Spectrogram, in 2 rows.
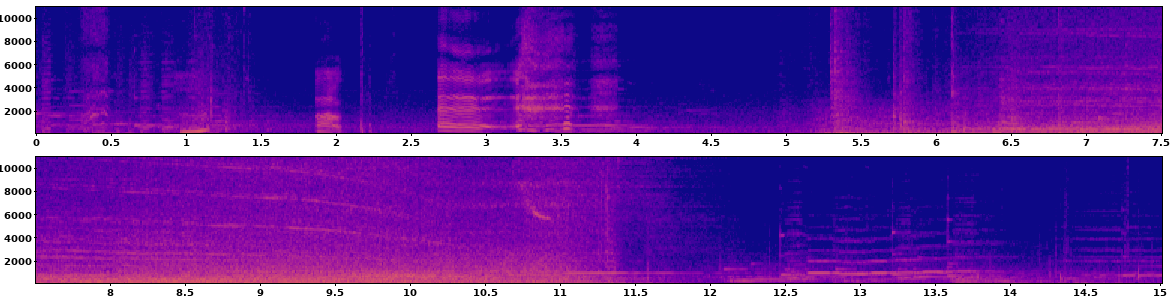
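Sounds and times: train rushing past: 0:05.1 - 0:12.0
high whines dropping in pitch: 0:06.2 - 0:11.8.

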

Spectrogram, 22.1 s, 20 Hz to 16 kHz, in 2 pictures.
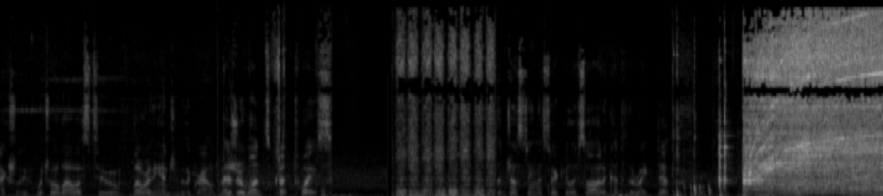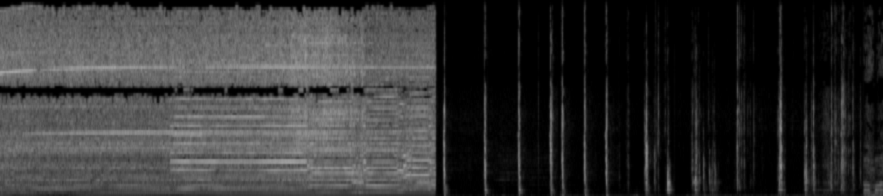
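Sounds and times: circular saw cutting wood: 0:09.2 - 0:16.5
mallet knocking on chisel: 0:16.5 - 0:20.0.

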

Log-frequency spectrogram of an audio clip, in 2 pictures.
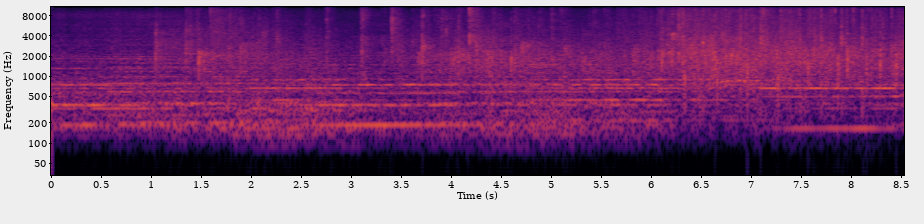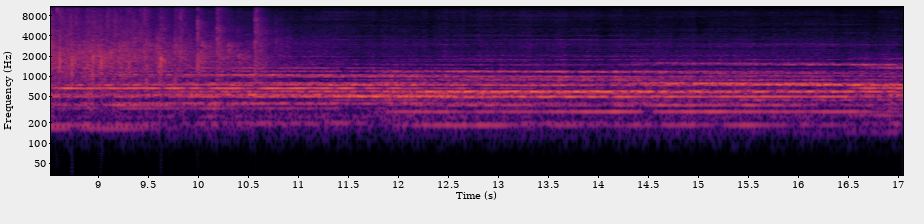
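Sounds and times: music with sustained notes: 0:00.0 - 0:17.0
audience applause: 0:01.0 - 0:10.8.

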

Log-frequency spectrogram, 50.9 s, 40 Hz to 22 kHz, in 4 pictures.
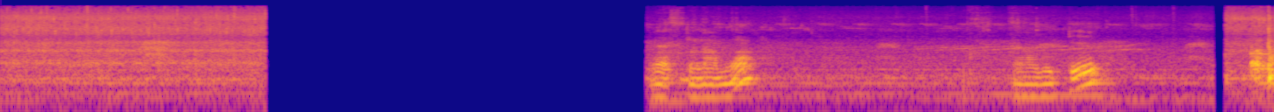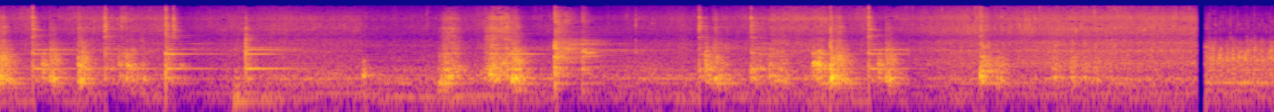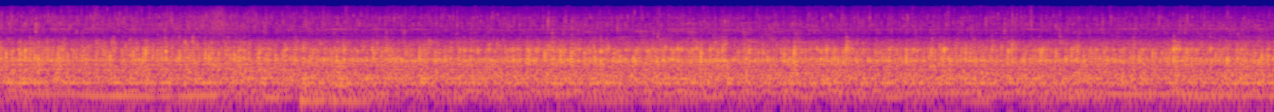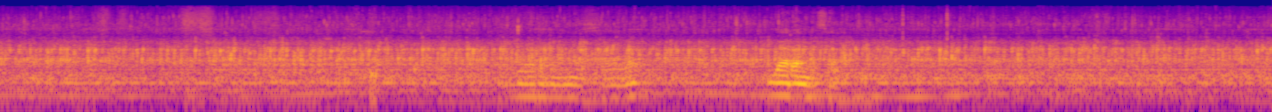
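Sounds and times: curry bubbling and sizzling: 0:12.3 - 0:50.9
metal ladle knocking on pot: 0:12.5 - 0:15.8, 0:17.6 - 0:19.0, 0:19.8 - 0:21.9.

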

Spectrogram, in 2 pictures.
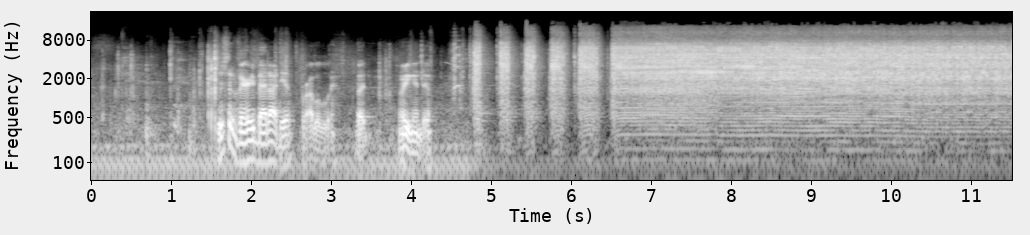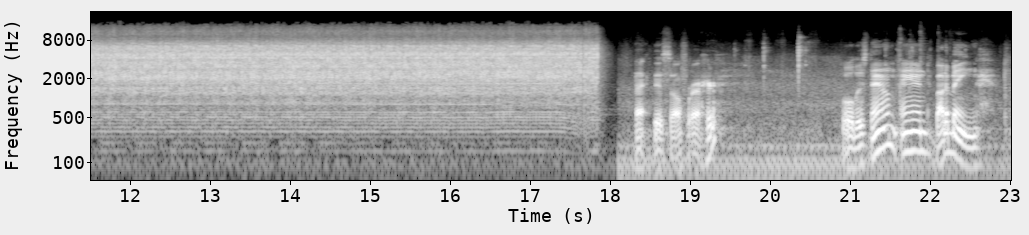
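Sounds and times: cordless electric ratchet running: 0:04.5 - 0:18.0.

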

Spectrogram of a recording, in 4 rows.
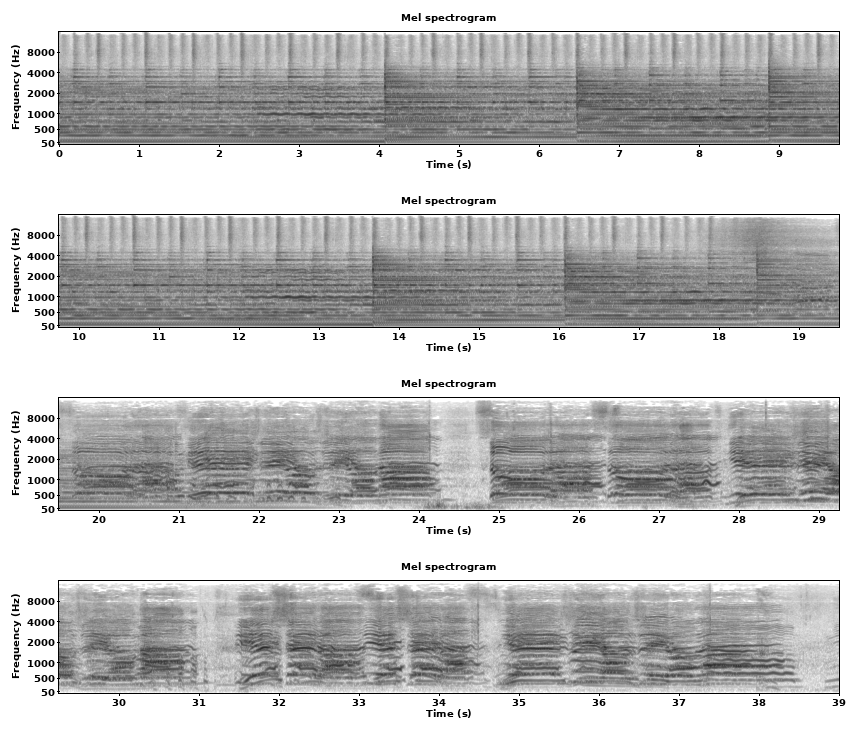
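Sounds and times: group singing unaccompanied: 0:18.2 - 0:38.4.

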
